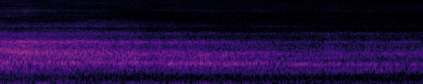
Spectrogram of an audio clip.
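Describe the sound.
A long, steady exhale breathed out as if fogging a mirror while folding forward in a stretching exercise, a soft airy hiss that fades slightly over about two seconds, with no talking.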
